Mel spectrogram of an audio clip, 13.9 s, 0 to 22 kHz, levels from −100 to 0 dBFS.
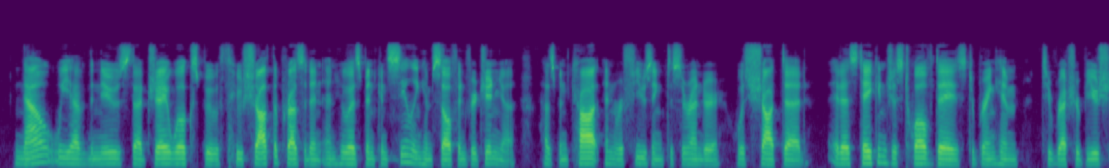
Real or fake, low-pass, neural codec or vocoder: real; 7.2 kHz; none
